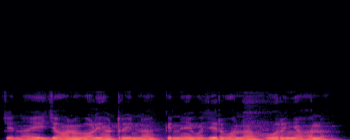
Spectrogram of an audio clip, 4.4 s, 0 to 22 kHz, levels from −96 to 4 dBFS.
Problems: none marked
